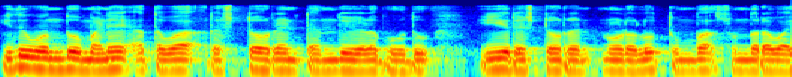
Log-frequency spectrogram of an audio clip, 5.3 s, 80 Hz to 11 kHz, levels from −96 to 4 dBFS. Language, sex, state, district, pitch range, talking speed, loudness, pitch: Kannada, male, Karnataka, Koppal, 120-130 Hz, 135 wpm, -15 LUFS, 125 Hz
